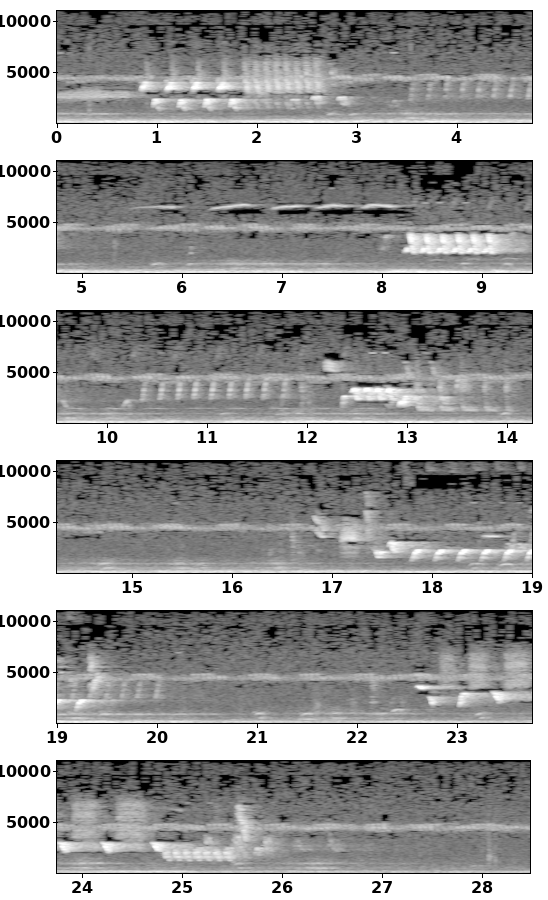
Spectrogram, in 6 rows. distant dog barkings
0:02.6 0:04.2, 0:05.6 0:07.8, 0:08.8 0:10.4, 0:11.0 0:12.2, 0:13.6 0:17.1, 0:18.2 0:26.8

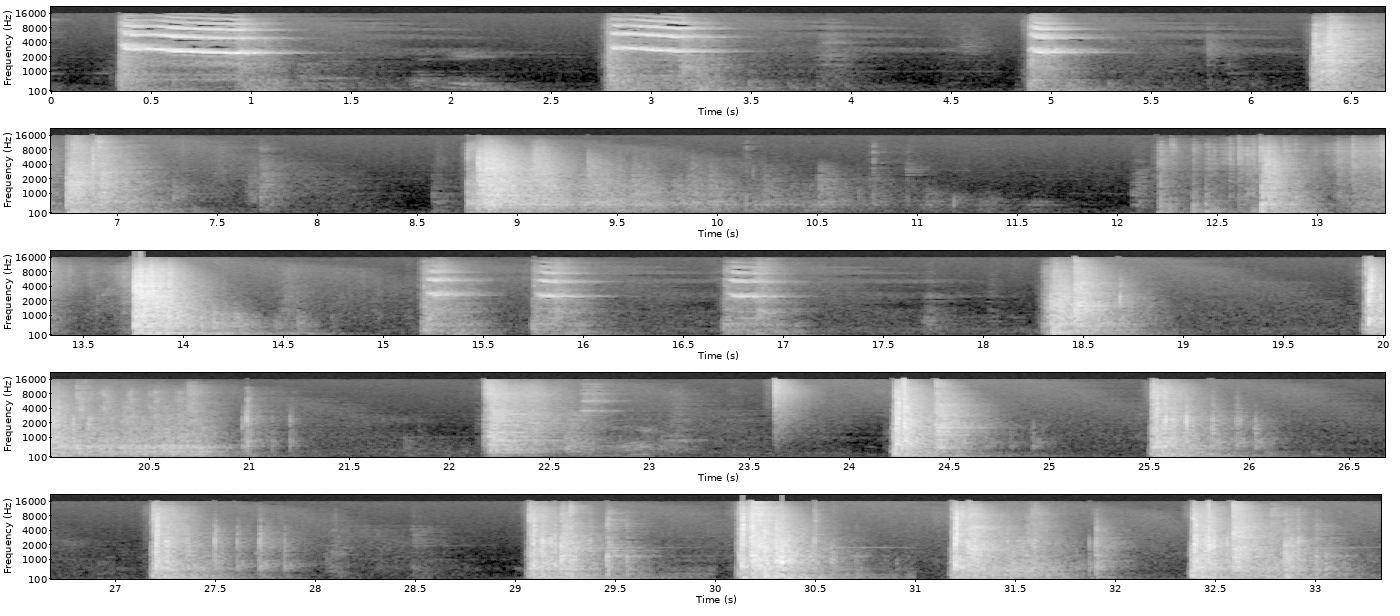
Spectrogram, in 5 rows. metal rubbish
0:08.7 0:11.0, 0:12.2 0:14.6

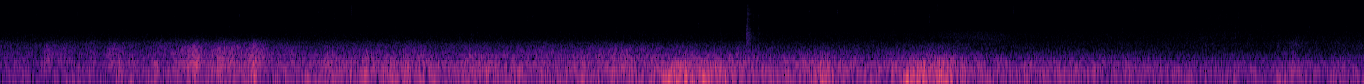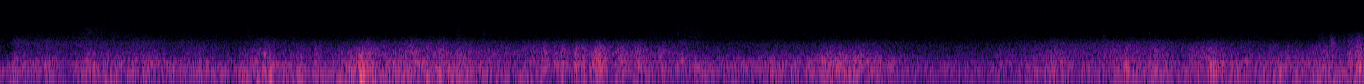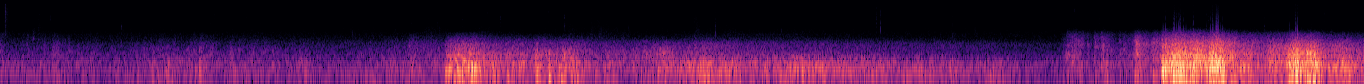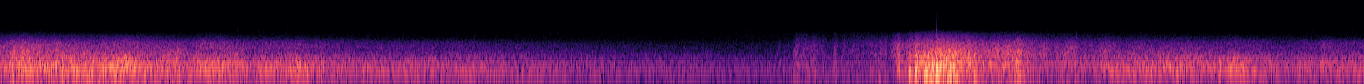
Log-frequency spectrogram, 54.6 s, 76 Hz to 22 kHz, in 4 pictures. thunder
0:11.9 0:22.8, 0:23.8 0:54.5

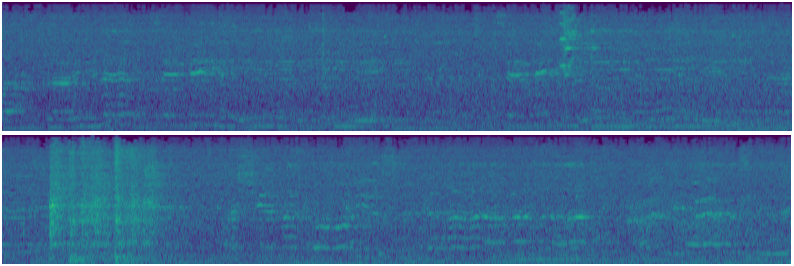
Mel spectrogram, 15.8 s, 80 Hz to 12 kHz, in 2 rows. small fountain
0:00.0 0:08.4

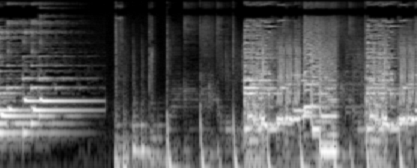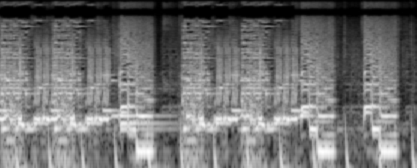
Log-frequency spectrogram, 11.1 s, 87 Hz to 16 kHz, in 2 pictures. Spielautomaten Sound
0:03.3 0:10.8

